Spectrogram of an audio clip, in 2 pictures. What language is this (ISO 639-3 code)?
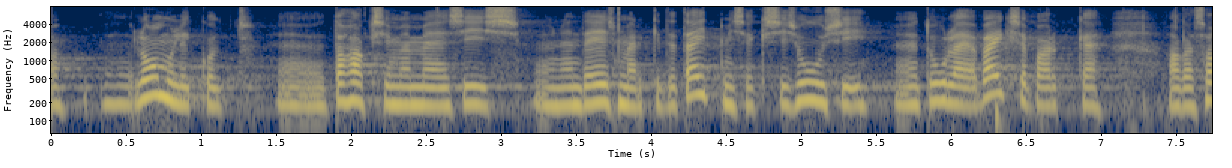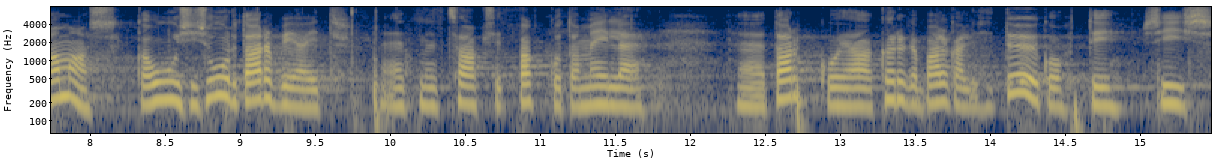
est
